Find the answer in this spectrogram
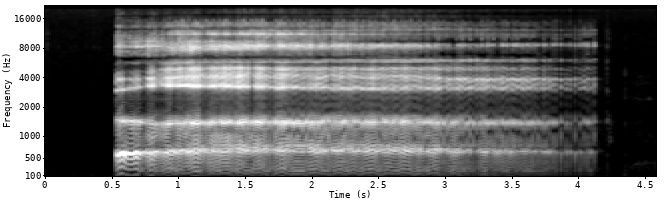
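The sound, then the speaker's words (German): A female singer demonstrates the vocal fry technique: a single sustained, creaky, rattling vocal tone that starts abruptly, holds loud and steady for about three and a half seconds, then thins out and stops, heard alone. “Die nächste Technik ist einer meiner Lieblingstechniken, der sogenannte Vocal Fry oder Schnarregister. Ich mache es euch einmal vor, dann wisst ihr, was ich meine.”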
